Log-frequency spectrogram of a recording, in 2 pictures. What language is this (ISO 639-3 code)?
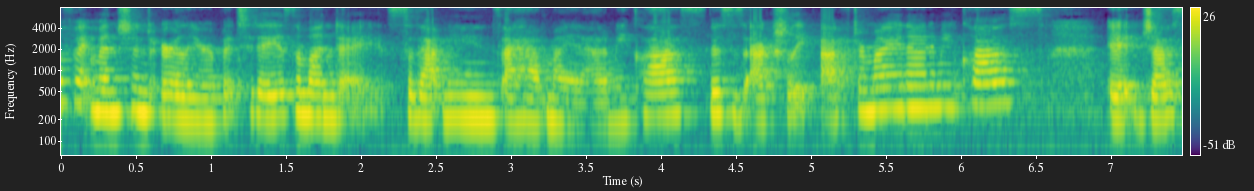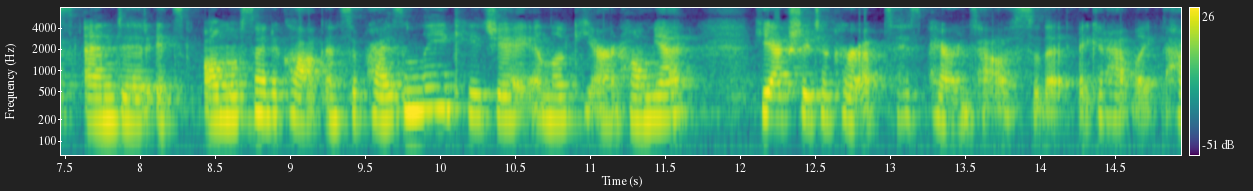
eng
